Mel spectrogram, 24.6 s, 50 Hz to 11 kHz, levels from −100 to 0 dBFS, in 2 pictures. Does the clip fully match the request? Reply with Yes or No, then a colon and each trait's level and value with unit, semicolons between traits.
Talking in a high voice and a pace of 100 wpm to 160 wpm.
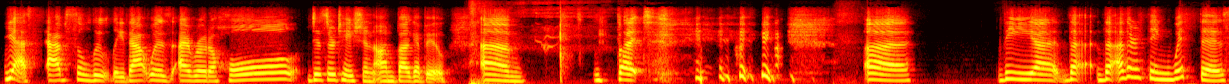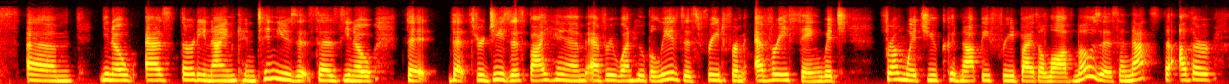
Yes: high, 215 Hz; average, 155 wpm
